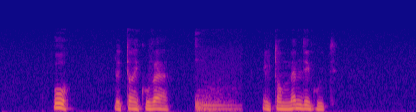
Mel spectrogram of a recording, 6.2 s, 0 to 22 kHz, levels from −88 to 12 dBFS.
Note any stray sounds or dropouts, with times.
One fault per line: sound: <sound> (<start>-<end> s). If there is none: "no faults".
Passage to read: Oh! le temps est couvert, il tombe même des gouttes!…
sound: thud (2.9-3.6 s)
